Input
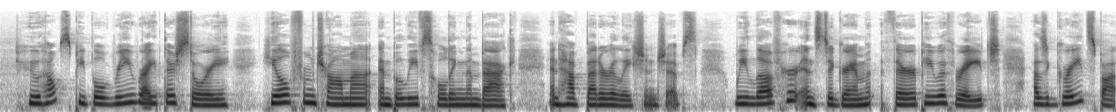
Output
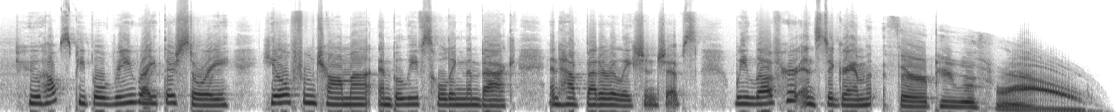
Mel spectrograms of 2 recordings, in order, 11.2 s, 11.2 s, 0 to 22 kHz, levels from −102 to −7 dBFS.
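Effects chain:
turntable brake at the end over 2.67 s
mid-hump overdrive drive 20 dB, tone 2,100 Hz, clips at −9 dBFS
feedback echo with a high-pass in the loop 62 ms, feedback 53%, high-pass 850 Hz, level −24 dB
level −7 dB

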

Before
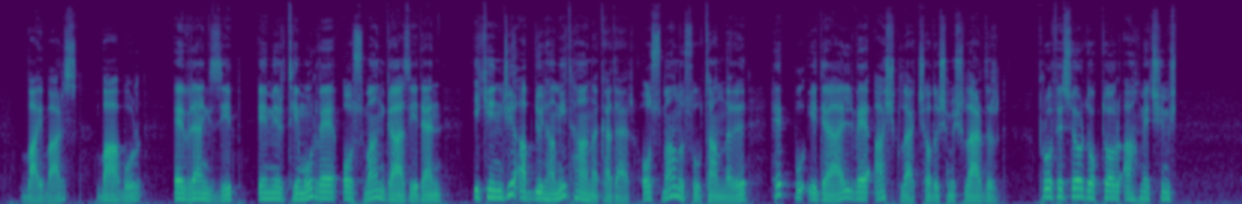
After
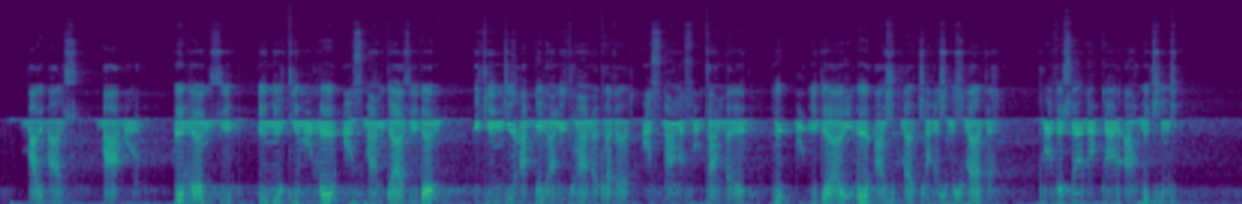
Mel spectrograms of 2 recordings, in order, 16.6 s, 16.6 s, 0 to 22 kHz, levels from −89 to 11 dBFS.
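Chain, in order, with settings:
frequency inversion band by band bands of 2,000 Hz
low-pass filter 2,900 Hz 6 dB per octave
low shelf with overshoot 350 Hz +9 dB, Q 3
coupled-rooms reverb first 0.52 s, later 4.5 s, from −20 dB, DRR 11.5 dB

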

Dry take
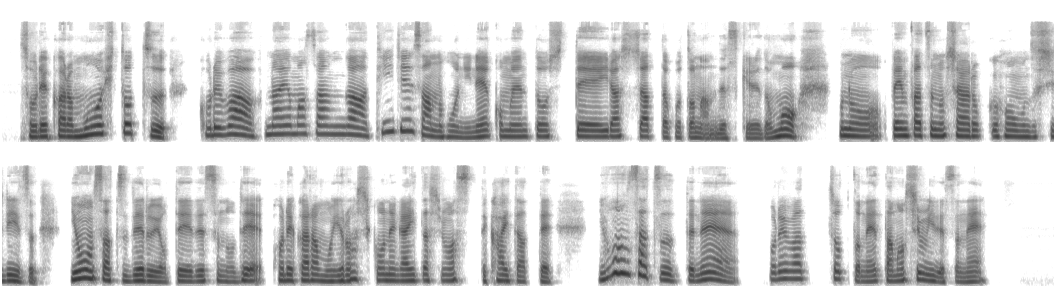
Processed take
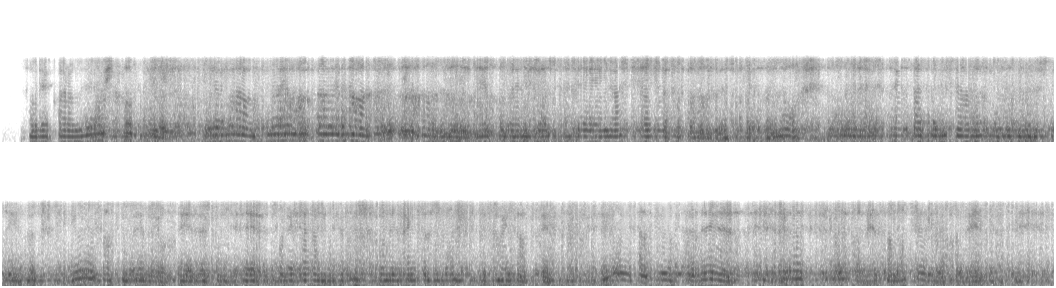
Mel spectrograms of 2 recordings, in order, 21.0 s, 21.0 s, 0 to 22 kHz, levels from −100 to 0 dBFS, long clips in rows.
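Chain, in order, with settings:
low-pass that shuts in the quiet parts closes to 2,800 Hz, open at −24.5 dBFS
flat-topped bell 1,100 Hz −13.5 dB 2.4 octaves
hum removal 310 Hz, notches 14
reversed playback
downward compressor 16 to 1, threshold −38 dBFS, peak gain reduction 18 dB
reversed playback
amplitude modulation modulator 190 Hz, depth 60%
feedback delay with all-pass diffusion 549 ms, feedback 59%, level −4 dB
level +7.5 dB
Opus 6 kbit/s 48,000 Hz

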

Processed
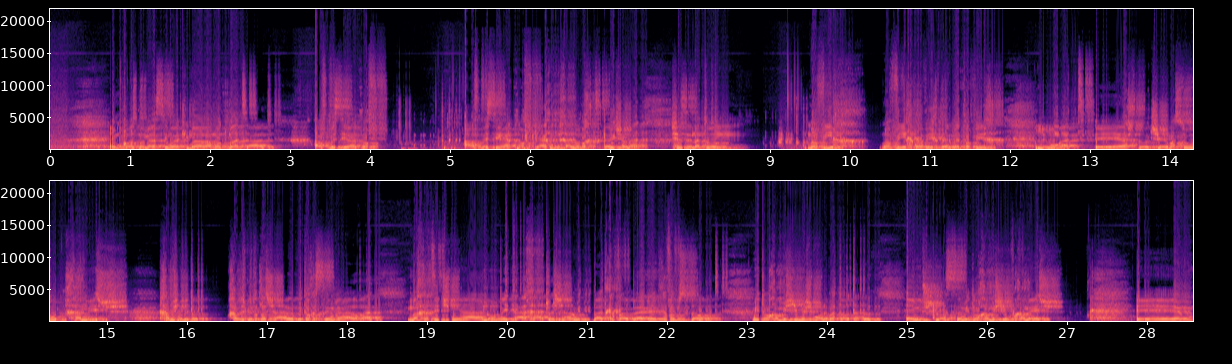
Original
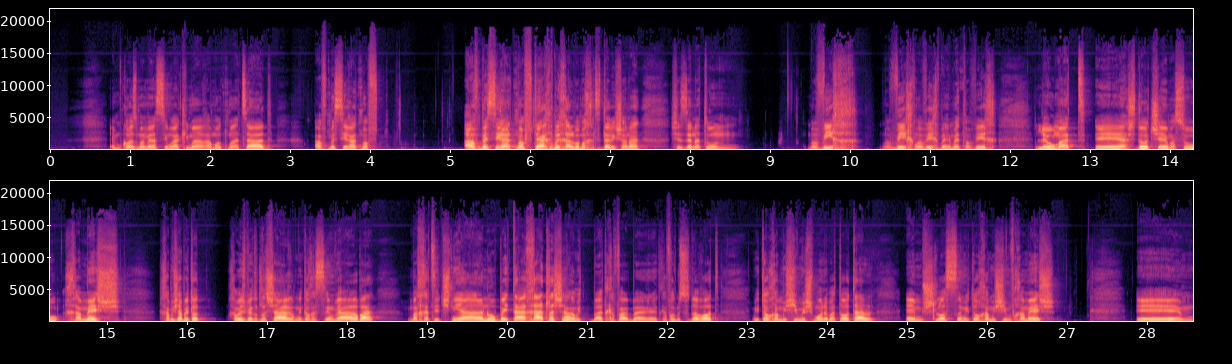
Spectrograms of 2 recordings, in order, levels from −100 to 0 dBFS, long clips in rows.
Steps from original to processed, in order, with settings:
low-pass filter 3,800 Hz 6 dB per octave
reverb reduction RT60 0.69 s
high-pass filter 340 Hz 12 dB per octave
spectral tilt −2 dB per octave
compressor whose output falls as the input rises −24 dBFS, ratio −1
flanger 0.15 Hz, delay 2.2 ms, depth 3.1 ms, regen −58%
gain into a clipping stage and back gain 22 dB
loudspeakers that aren't time-aligned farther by 29 metres −7 dB, 43 metres −9 dB
multiband upward and downward compressor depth 100%

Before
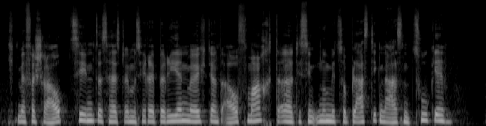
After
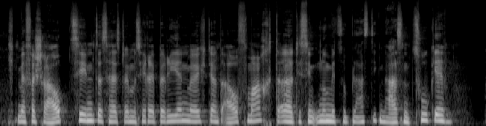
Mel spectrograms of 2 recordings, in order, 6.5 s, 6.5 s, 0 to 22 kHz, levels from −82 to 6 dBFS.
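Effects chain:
0:01.33–0:03.65: downward compressor, threshold −30 dBFS, peak gain reduction 5.5 dB
0:04.46–0:05.18: gain on a spectral selection 310–6,900 Hz −15 dB
level +9 dB

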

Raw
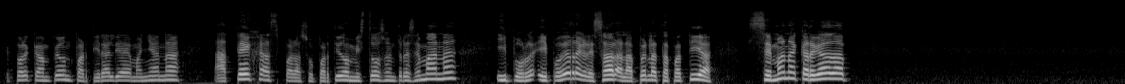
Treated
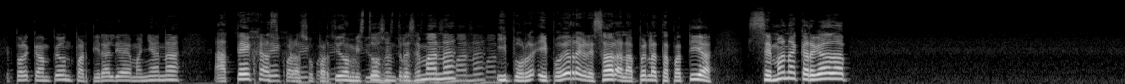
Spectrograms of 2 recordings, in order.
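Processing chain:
0:02.24–0:05.02: echo with shifted repeats 297 ms, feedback 44%, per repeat −79 Hz, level −11 dB
level +8 dB

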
